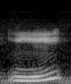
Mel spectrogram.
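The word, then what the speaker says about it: 舁: 与壁字相似的则有这个鱼字，鱼字的国语注音是鱼，二声鱼。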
